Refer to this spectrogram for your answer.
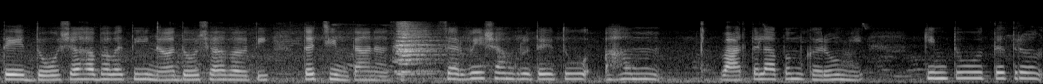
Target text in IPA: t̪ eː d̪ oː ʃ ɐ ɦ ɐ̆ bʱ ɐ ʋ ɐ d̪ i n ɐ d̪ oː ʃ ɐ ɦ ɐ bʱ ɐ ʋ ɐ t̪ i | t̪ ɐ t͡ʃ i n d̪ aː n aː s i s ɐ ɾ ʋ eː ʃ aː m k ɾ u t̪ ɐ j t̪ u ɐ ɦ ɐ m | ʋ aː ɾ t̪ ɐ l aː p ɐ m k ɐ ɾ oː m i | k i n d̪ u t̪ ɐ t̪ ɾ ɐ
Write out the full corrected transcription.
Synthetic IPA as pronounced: t̪ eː d̪ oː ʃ ɐ ɦ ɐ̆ bʱ ɐ ʋ ɐ t̪ i n ɐ d̪ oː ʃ ɐ ɦ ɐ bʱ ɐ ʋ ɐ t̪ i | t̪ ɐ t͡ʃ i n t̪ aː n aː s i s ɐ ɾ ʋ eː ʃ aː m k ɾ u t̪ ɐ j t̪ u ɐ ɦ ɐ m | ʋ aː ɾ t̪ ɐ l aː p ɐ m k ɐ ɾ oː m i | k i n t̪ u t̪ ɐ t̪ ɾ ɐ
